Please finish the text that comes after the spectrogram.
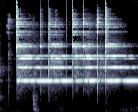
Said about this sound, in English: Okay. Well, first of all, I'm ringing this victory bell for you.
